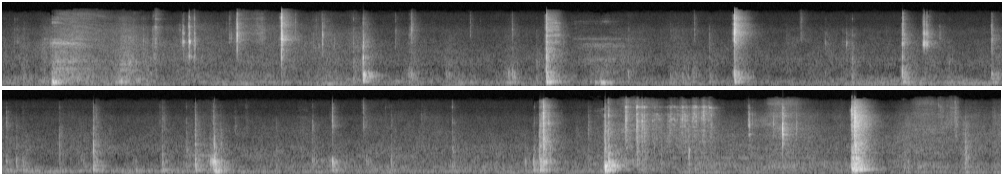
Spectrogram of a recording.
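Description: Irregular clicks, clinks and knocks of hand tools and metal parts being handled while a shower valve's trim is worked on, with two louder knocks near the end.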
